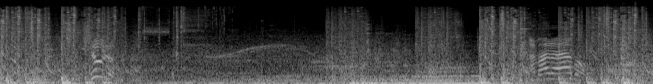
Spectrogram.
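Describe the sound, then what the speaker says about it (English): Sustained gunfire from a sci-fi firefight in Mass Effect, with bursts and booms running through the whole stretch, interrupted by intermittent shouted voices and a rising electronic whine. "We're taking heavy fire."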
